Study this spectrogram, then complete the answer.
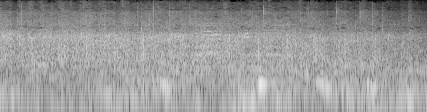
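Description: Sustained applause from an audience at a book fair event, a dense, continuous roar of clapping at an even, loud level with faint voices mixed underneath.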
